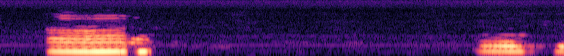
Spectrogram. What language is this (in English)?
Malayalam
